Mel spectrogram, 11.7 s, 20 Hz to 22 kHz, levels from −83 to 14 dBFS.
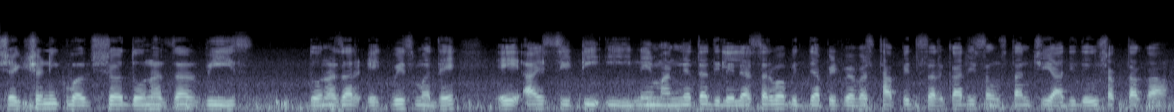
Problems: constant background noise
